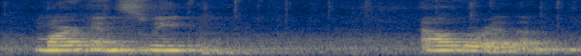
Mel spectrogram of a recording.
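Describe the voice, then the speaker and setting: Speaking fairly slowly, a woman is heard with noticeable background noise and audible room echo. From Netherlands. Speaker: software developer, conference speaker. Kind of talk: conference talk. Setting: stage with audience.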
